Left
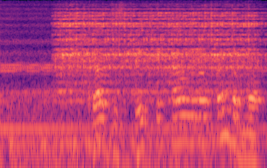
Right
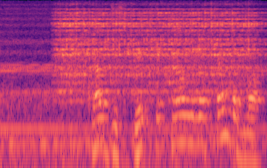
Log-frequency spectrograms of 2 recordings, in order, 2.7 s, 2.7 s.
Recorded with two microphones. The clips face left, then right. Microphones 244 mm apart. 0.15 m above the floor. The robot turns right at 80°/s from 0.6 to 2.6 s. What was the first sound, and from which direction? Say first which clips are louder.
A man speaking: right 2 dB; 120° right.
